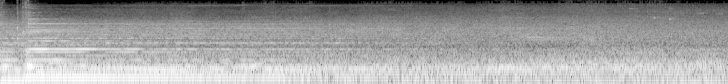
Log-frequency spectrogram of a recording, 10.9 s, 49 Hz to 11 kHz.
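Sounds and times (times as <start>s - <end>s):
music track: 0.0s - 6.3s
low rumbling traffic noise: 0.0s - 10.9s.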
